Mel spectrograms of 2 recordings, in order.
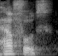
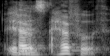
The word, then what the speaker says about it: Herfuth: Herfuth. Herfuth. Herfuth. Yeah, just forget about the last H and you're fine. Okay, Herfuth.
